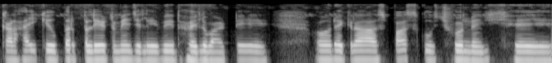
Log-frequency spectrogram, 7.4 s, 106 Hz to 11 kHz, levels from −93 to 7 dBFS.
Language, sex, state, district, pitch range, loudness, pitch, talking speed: Bhojpuri, male, Bihar, Muzaffarpur, 130-135 Hz, -17 LUFS, 130 Hz, 105 wpm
